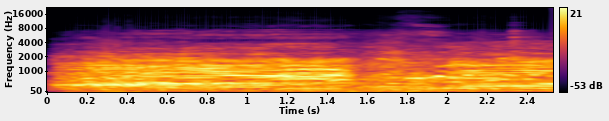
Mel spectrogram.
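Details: Sahiwal bulls at the Aftabganj cattle market in Dinajpur district, Bangladesh, 12 February 2025: a sustained, harmonic low moo lasting about one and a half seconds, then softer lowing under a busy market hubbub of voices.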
